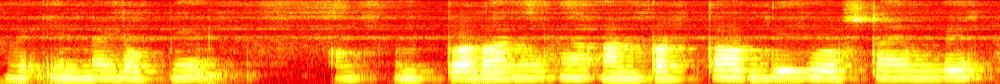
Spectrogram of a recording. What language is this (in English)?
Dogri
